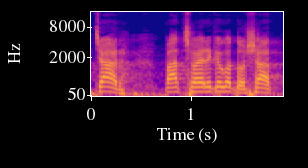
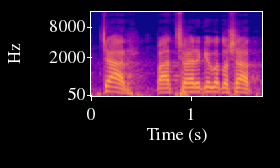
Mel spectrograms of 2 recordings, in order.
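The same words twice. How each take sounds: The two takes are said the same way.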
